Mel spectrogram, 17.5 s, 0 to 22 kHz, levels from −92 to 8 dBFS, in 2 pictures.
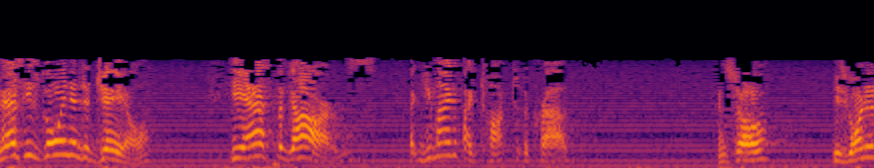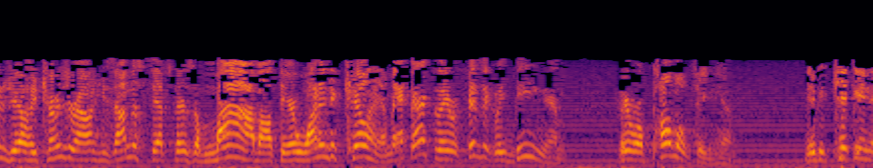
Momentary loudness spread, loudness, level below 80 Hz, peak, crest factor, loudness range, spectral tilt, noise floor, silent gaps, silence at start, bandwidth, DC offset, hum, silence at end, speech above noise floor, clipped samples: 18 LU; -18 LUFS; -46 dBFS; -2 dBFS; 18 dB; 7 LU; -4.5 dB/octave; -42 dBFS; none; 0 s; 5.4 kHz; under 0.1%; 60 Hz at -50 dBFS; 0 s; 24 dB; under 0.1%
